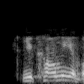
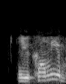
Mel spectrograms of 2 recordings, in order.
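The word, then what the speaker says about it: Eucommia: Euchomia bark. Euchomia bark is very popular in Chinese medicine.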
